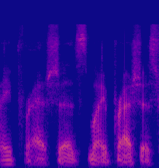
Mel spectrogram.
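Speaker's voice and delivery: slow, breathy, drawn-out whispered murmur. Picturing a dog guarding her ball, imitating Gollum saying my precious. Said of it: "I'm picturing Dobby from Lord of the Rings".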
